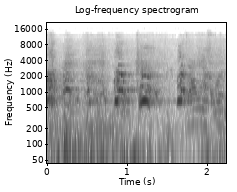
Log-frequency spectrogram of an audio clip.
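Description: Several dogs bark and yip in short overlapping bursts around an abandoned house in the Philippines, fairly close and loud, with a voice speaking underneath them.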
